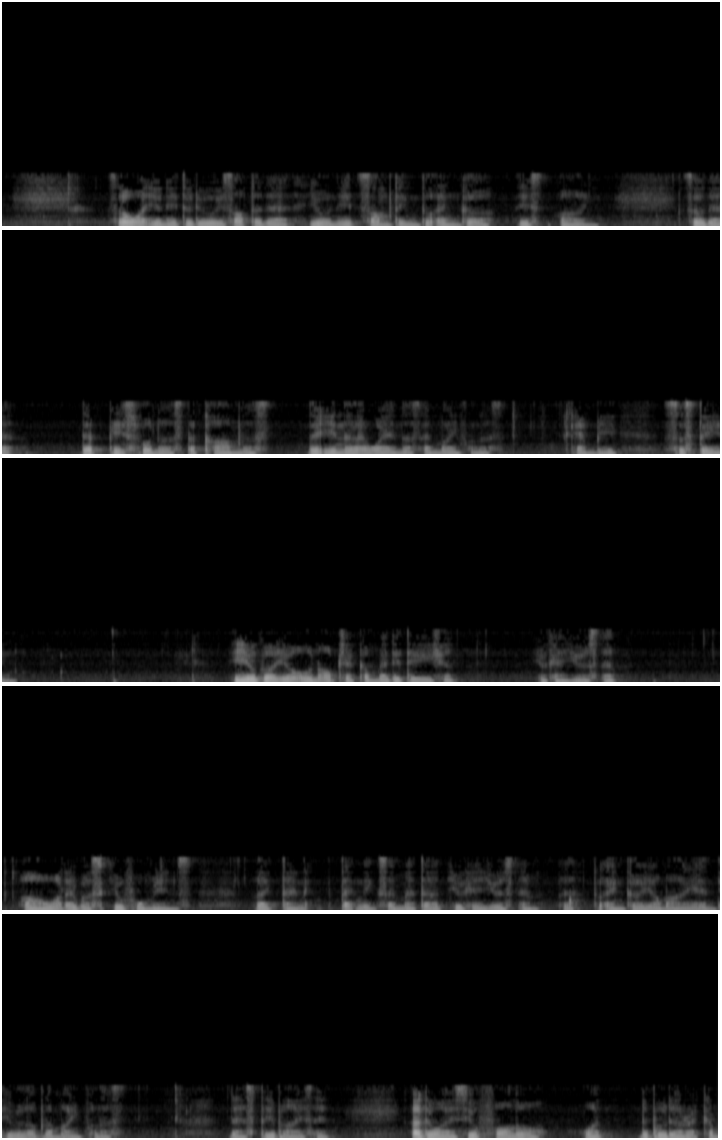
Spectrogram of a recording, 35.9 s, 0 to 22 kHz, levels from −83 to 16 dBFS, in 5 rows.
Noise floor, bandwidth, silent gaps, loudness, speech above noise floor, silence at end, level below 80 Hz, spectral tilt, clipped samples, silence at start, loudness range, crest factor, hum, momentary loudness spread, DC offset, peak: -65 dBFS; 5.4 kHz; none; -33 LUFS; 33 dB; 0 s; -56 dBFS; -7 dB/octave; under 0.1%; 0.25 s; 7 LU; 26 dB; none; 13 LU; under 0.1%; -6 dBFS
